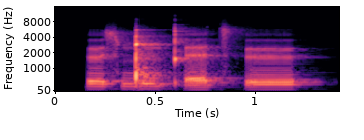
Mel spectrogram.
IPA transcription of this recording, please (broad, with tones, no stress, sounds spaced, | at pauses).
ø˧ s ŋ͡ǃ ũ˧ kʼ ɛ˩˧ t͡sʼ ø˧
